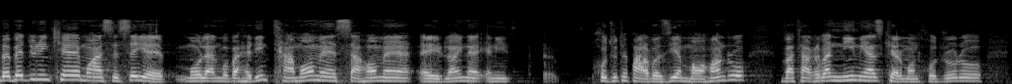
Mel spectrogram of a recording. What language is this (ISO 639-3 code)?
fas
